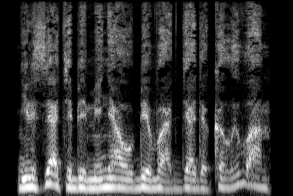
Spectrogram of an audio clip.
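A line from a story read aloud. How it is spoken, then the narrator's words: Sudden hoarse whisper. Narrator (Russian): Вдруг опять хрипло зашептал Осташа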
